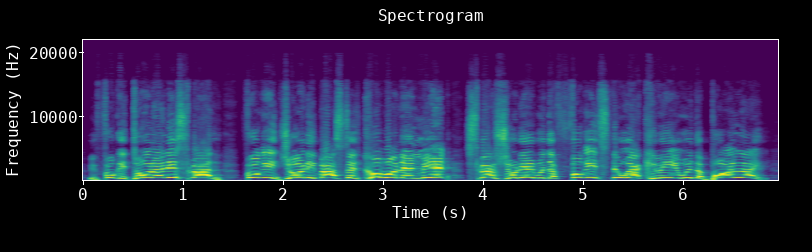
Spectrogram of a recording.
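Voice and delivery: screaming Geordie, very high and loud; shrieking Geordie lad picking a fight; Geordie shout. Pretend. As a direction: rage like a drunk Geordie football fan. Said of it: "do a few impressions".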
